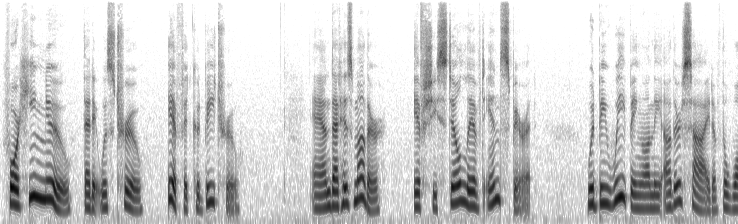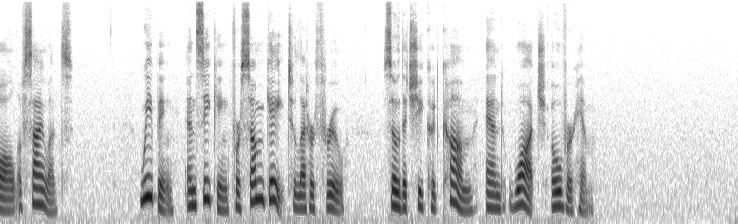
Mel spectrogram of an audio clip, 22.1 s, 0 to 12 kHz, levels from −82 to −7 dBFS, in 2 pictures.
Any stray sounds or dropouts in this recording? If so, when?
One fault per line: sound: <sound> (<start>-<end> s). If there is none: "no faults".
no faults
